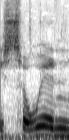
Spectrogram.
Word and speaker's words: Samhain: And it's spelled Samhain. So when I say Samhain, maybe people aren't going to connect it with the word that they've read.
